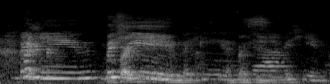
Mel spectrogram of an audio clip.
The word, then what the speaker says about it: Behin: That's not how you pronounce it. How do you pronounce it? Behin.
